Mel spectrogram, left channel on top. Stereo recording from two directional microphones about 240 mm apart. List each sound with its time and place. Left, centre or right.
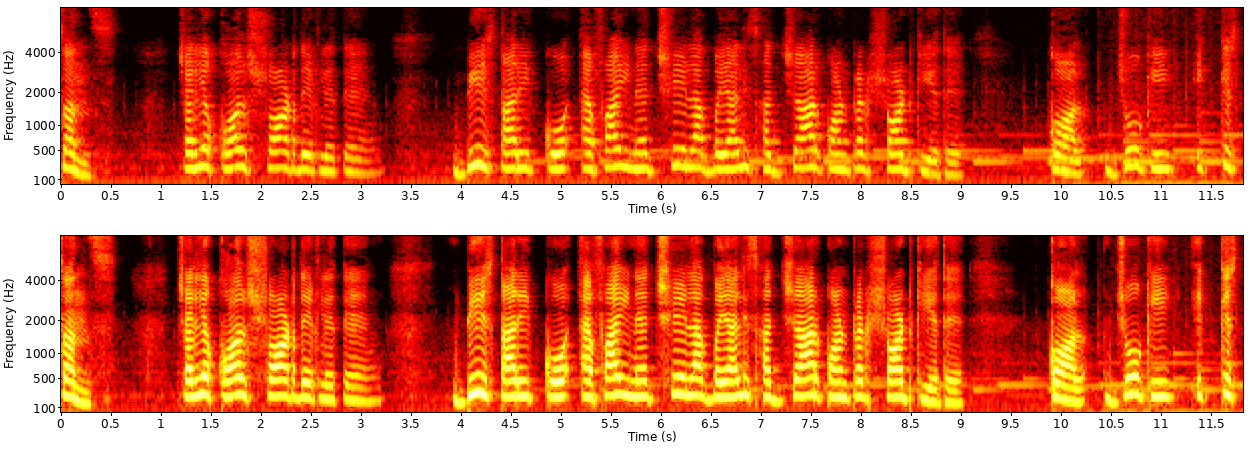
0.0 s speech: right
